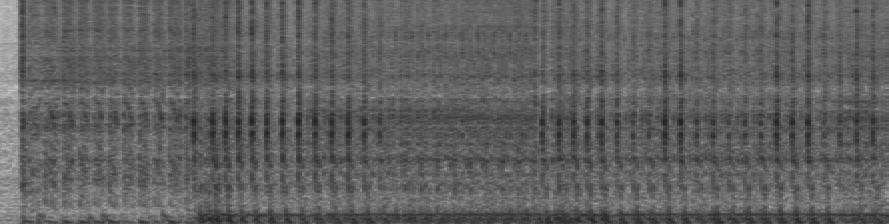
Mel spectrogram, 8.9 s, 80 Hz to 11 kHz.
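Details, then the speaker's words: Mercedes Sprinter 904 with OM611 four-cylinder diesel at idle: sharp, even tapping about three times a second over the rumble. The cylinder 1 injector knocks and needs replacing; the knock vanishes when that cylinder is cut. "Итак сегодня у нас Спринтер 904 с двигателем 611 четырёхцилиндровый и вот как стучит"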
